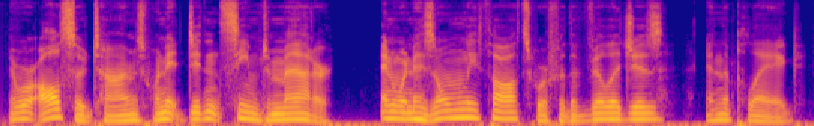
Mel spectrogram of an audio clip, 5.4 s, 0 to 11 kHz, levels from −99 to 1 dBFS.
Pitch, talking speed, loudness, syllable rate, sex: 120 Hz, 245 wpm, -18 LUFS, 6.8 syllables/s, male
